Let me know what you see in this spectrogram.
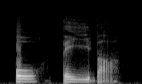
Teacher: so no link, no liaison between the words, so it's aux Pays-Bas.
